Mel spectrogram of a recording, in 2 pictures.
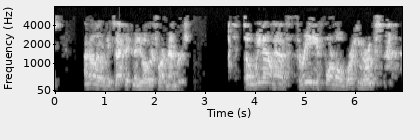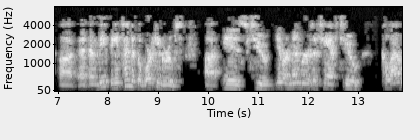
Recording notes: His talk was part of the Future-in-space Operations weekly teleconference series recorded on July 29.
